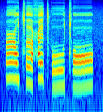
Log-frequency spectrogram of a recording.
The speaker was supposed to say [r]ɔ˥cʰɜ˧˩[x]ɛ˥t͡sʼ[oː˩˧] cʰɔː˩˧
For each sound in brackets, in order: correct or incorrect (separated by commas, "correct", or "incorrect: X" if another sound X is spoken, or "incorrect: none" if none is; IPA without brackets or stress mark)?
incorrect: ʕ, incorrect: ħ, correct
